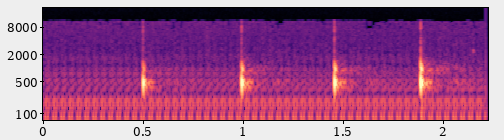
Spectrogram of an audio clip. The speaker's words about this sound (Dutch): Het tikken van die staf staf op de rotsbodem. En dan weten die schaapjes, oh, hij is er vlakbij. Ik hoor nog het tikken van de staf. Ik hoor het nog.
